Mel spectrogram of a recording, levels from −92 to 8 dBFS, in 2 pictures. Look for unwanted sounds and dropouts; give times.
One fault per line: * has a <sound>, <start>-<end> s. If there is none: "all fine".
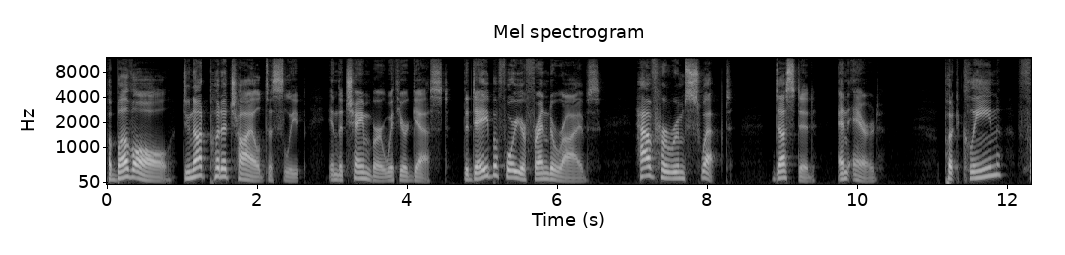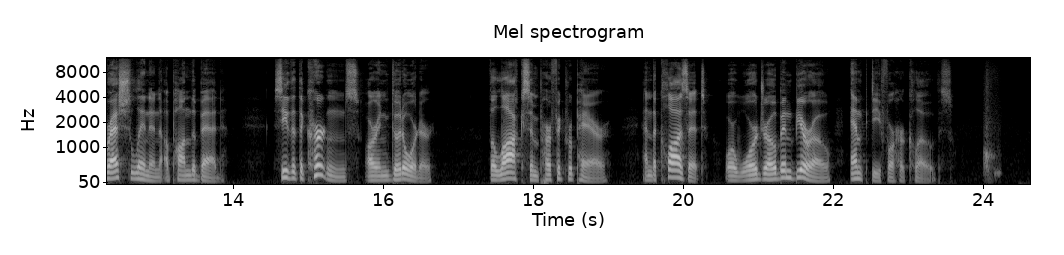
* has a whoosh, 24.0-24.3 s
